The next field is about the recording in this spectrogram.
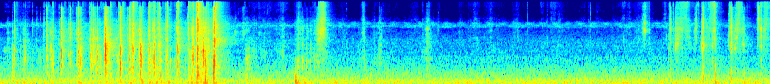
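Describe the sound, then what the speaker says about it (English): A deck of oversized tarot cards shuffled by hand: a few seconds of rapid riffling clicks and flutters, then quieter scattered taps and card slaps. "That was not a satisfying shuffle."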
